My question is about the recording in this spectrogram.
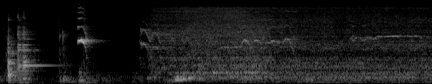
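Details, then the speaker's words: Fluidmaster 400 toilet fill valve after replacing its leaking gasket; clunks and a flush, then a steady soft hiss as the tank refills with no more leaking: normal refill. "that seems to have done it as you can hear there's no more leaking and our problem seems to be solved"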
